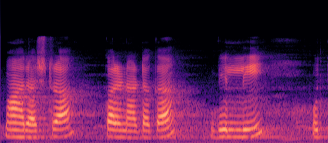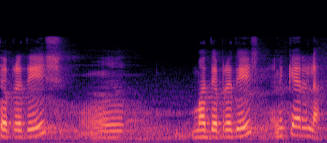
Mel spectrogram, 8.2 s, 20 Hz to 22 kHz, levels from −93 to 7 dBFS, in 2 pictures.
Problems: background conversations at intervals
